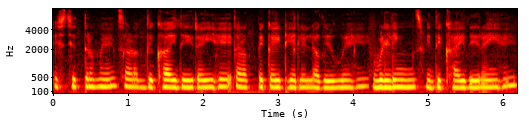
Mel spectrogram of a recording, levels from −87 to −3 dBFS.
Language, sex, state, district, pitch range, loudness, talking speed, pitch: Hindi, female, Bihar, Sitamarhi, 200-215 Hz, -29 LUFS, 205 wpm, 205 Hz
